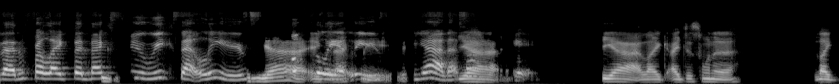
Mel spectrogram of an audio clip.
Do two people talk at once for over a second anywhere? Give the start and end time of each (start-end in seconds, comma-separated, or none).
2.5-3.9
